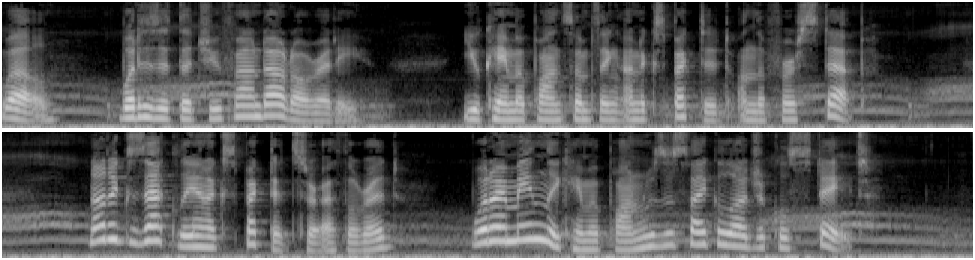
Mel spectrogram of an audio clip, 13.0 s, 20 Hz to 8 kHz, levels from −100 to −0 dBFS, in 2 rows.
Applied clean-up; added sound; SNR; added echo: none; Growling; 19 dB; none.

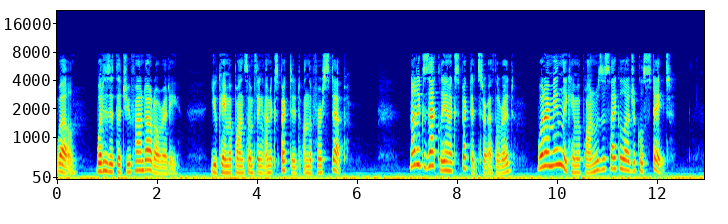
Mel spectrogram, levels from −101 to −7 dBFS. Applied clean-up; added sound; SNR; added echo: none; none; none; none.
